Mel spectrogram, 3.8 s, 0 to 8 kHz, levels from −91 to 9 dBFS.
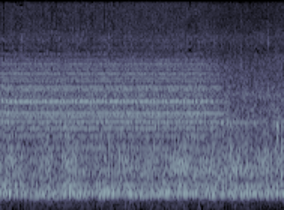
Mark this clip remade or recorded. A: recorded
